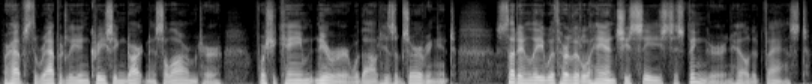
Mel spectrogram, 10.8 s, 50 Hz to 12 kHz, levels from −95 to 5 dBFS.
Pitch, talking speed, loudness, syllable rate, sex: 100 Hz, 155 wpm, -20 LUFS, 4.6 syllables/s, male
